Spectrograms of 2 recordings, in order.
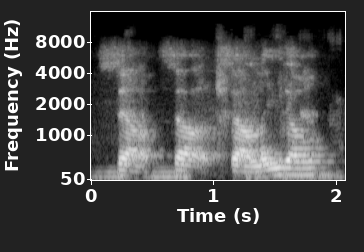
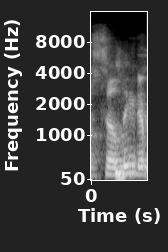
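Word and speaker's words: Salita: Like how you said, Salito. Is that where am I pronouncing that promotional name right? Salito. Oh, Salida Promotions.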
